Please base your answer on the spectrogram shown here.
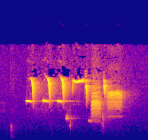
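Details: Song sparrow song in a quiet setting: a soft tick, then three or four evenly repeated bright notes leading into a rich buzzy trill and a rapid jumble of varied high notes lasting around two seconds.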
